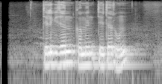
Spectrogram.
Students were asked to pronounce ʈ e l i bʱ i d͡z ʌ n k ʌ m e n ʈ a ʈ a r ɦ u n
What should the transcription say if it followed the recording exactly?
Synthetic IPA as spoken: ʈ e l i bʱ i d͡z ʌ n k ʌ m e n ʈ e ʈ ʌ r ɦ u n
